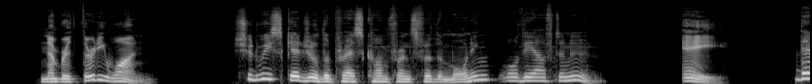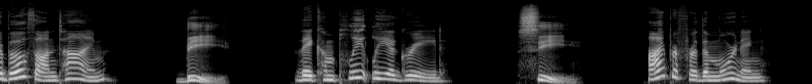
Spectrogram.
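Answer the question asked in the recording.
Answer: C: I prefer the morning.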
